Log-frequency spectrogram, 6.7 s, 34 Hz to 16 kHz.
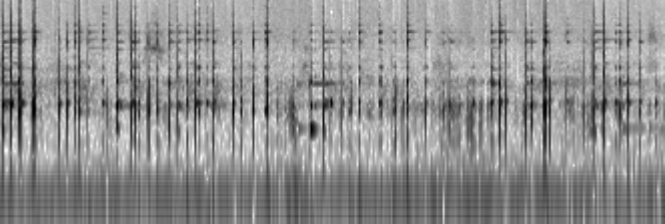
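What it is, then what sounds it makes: Aluminium lid. A round, palm-sized, hollow brushed-aluminium lid is held in both hands and tapped quickly with long painted nails. The result is a rapid, uneven run of short, dry metallic clicks, each dying out almost instantly, with a ringing tone around 870 Hz and a faint bright edge.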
